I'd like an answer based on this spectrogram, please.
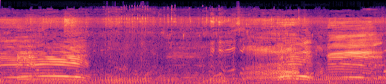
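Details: During kerapan sapi race training on the Asemanis track in Pamekasan, cattle give three drawn-out moos, each over a second long, with a muffled gap of voices and outdoor noise between them.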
